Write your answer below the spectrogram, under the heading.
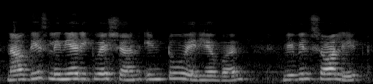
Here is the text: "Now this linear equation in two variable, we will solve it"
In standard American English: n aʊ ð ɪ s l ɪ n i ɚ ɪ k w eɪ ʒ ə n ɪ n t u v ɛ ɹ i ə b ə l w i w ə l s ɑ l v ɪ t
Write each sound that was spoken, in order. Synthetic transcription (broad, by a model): n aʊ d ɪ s l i n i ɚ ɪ k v eɪ ʃ ə n ɪ n t u v ɛ ɹ i ə b ə l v i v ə l s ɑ l ɪ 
